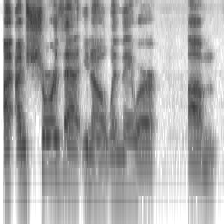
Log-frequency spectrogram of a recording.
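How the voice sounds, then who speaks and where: A podcast co-host, male, discusses a movie casually, riffing with many fillers and views. He sounds animated and a bit bright in a mid-range voice, taking a slow pace.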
